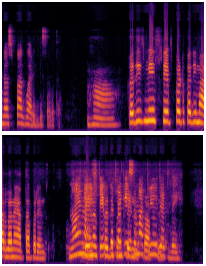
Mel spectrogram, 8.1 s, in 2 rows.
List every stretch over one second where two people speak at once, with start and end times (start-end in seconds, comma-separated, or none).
5.6-7.2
